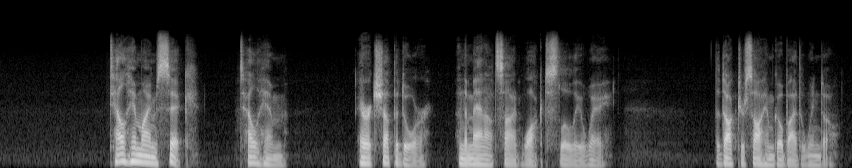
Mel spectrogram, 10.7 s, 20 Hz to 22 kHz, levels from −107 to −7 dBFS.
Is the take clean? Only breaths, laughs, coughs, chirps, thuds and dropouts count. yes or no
yes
